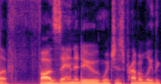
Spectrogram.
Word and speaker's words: Faxanadu: well people call it fuzzanadu which is probably the correct pronunciation since it's supposed to mean famicom Xanadu so far Xanadu is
